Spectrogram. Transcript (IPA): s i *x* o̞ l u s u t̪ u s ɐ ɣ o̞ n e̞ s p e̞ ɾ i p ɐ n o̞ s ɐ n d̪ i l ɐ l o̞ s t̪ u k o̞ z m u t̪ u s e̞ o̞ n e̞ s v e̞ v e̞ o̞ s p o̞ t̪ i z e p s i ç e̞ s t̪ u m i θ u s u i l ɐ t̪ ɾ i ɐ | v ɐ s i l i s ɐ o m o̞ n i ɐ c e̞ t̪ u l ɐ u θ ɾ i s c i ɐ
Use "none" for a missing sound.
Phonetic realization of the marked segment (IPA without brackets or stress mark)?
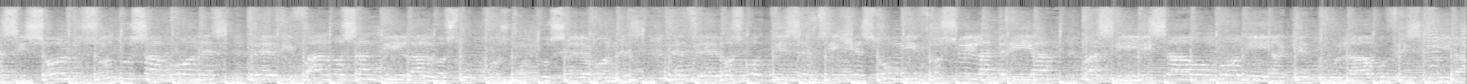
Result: s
